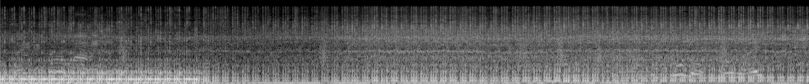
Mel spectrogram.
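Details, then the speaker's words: Honda CB-1 400 motorcycle engine just started after cam/head work and gasket replaced with a thick gasket plus sealant to stop an oil leak: catches and settles to steady even idle, no top-end tapping or rattle; normal idle. "Mukhang okay naman. Pinandar ko na. Sana."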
